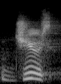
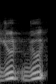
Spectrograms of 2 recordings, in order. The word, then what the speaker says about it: juice: In this one, juice. Don't say yud, okay? This is J, so we have to pronounce J. Juice.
